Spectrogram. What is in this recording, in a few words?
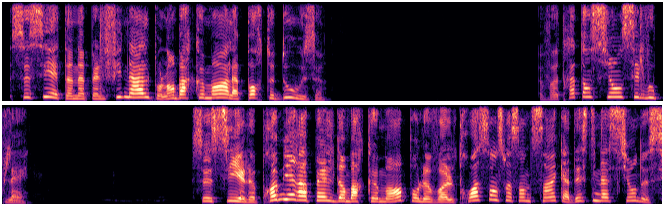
Airport Announcer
